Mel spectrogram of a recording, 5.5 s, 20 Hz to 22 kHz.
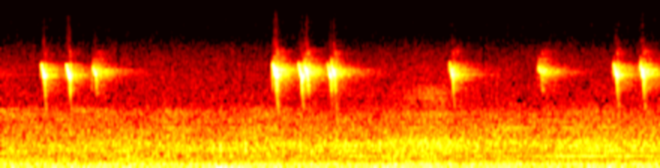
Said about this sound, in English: Decoy and Bird 3-4 responding to wild birds that are coming from the south. I'm pointed towards the wild birds.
